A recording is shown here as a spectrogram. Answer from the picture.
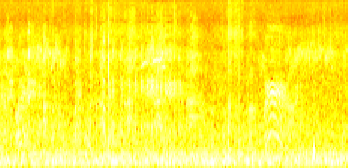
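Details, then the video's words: A big flock of ptarmigan bickering on a Yellowknife street, Northwest Territories; clicking chatter followed by a distinct arched, rising-then-falling nasal call near the end, over low steady rumble. "Squabbling ptarmigan"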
